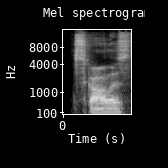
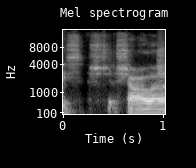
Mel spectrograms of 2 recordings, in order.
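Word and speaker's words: Schala: then after that, later in the game, you get Scala's theme, or some Yep. people say Shala, Shala but or Scala. We yeah, pronounce it how we pronounce it because that's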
